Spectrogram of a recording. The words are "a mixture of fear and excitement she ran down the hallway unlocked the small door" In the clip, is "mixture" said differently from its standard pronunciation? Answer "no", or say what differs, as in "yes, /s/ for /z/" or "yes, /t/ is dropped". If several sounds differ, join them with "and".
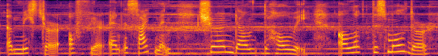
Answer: no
